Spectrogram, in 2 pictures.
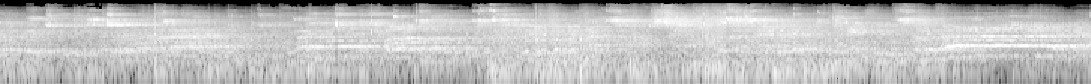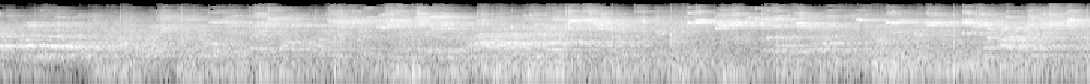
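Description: Basketball bouncing on a hardwood gym floor during a game, mixed with players' voices calling out, all echoing in the large gym.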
